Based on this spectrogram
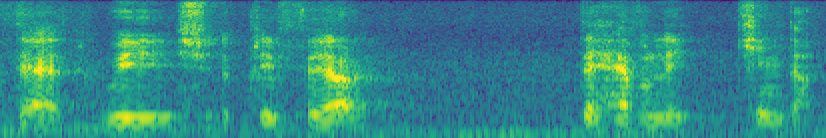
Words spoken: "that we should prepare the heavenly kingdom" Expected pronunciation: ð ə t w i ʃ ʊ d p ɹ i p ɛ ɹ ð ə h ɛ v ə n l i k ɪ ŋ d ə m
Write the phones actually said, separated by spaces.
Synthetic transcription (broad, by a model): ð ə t w i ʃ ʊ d p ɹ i f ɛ ɹ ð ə h ɛ v ə n l i k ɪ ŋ d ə m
